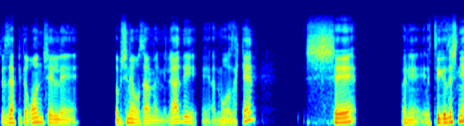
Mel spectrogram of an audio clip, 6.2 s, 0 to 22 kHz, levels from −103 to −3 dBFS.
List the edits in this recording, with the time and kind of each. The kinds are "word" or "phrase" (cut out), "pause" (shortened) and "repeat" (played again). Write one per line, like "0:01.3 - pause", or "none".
none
